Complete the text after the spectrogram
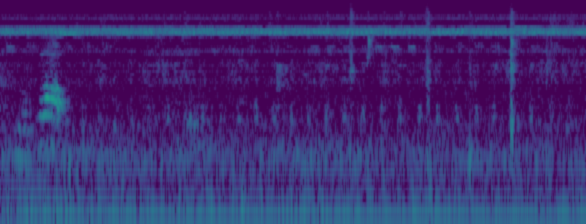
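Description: Scissors snip through thin plant roots with small, crisp clicks.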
